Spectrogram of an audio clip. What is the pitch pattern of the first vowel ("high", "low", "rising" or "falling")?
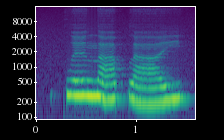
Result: high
